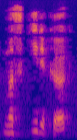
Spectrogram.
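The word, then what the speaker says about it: Musketicook: name of conquered River he pronounced it mosqu cook emphasizing the second syllable with a peculiar guttural sound and said that it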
